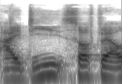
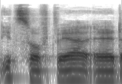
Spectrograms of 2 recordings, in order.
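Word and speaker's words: id Software: Und deswegen nicht ID-Software aussprechen, sondern It-Software.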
